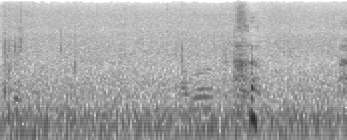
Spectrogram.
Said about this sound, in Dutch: Ach ja, je hoort het. Ik zit hier echt aan de beek. Mijn favoriete plekje.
